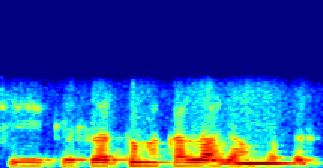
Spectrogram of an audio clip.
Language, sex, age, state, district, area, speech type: Hindi, male, 45-60, Rajasthan, Karauli, rural, conversation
